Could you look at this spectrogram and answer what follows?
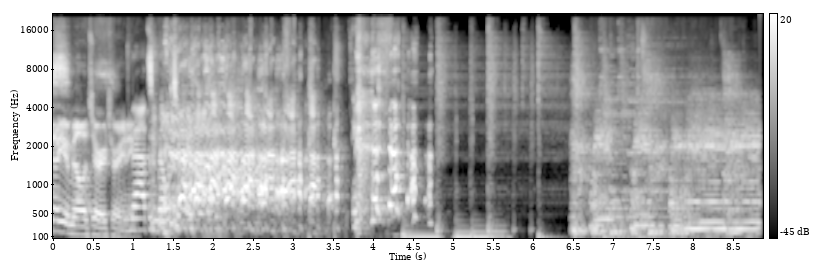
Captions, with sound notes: - You know your military training, - That's military. (everyone laughs) (upbeat music)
